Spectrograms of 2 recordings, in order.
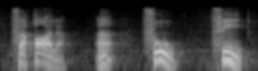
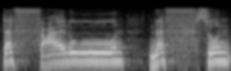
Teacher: فالمتحرك فيه همس، يعني لما نقول فقال، فو، في، كل هذه الفاءات فيها همس. لكن تفعلون، نفس، الفاء الساكنة همسها أوضح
